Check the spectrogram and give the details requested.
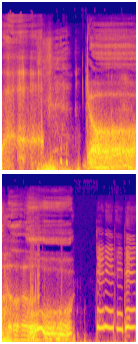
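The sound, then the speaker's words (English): A person imitates a death metal growl: a loud, raspy, guttural roar lasting a couple of seconds, followed after a brief pause by a short, wavering sung note. “He does this great thing where he just like randomly does death metal growls at random points of the song.”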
